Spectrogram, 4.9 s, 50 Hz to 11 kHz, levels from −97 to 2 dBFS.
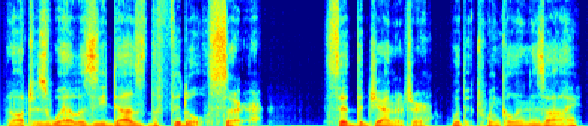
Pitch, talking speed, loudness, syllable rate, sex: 100 Hz, 220 wpm, -22 LUFS, 5.5 syllables/s, male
